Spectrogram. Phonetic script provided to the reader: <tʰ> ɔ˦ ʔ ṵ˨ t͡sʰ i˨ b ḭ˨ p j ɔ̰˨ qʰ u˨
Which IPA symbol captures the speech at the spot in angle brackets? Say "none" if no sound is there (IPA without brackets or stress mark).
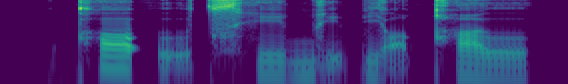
kʰ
